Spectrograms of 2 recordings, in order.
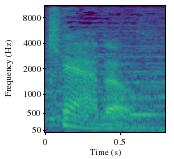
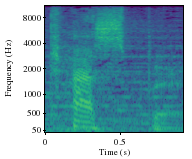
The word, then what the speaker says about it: Casper: You're stuck with Cato. That's Casper. Oh my god, he finally said it right.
